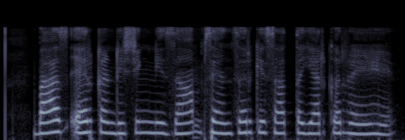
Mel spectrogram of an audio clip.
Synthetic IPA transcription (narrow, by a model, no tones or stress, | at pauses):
baːzeːəɾkə̃ɳɖɪʃɪ̃ŋɡnɪzaːmsɛ̃ːnsəɾkesaːt̪ʰːɐjːaːɾkɐɾːɐɦeɦɛ̃ː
